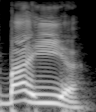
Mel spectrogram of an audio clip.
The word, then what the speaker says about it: Bahia: É diferente de Bahia, com H. Você não pronuncia o H, você pronuncia o I. Então o H não conta.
